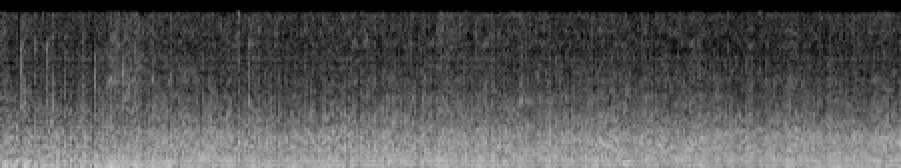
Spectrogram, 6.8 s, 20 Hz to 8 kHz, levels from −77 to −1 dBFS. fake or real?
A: fake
